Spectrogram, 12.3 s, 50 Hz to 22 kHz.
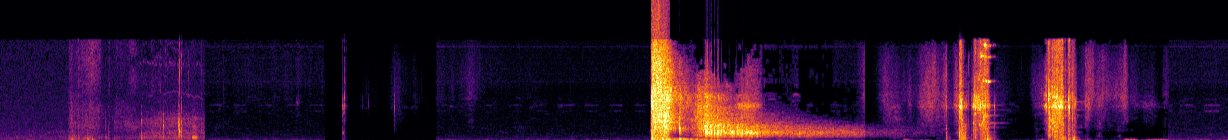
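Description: A single very loud shot from a .308 Sauer 101 bolt-action rifle, about halfway through, with a long rolling echo fading over about two seconds. Faint rustling comes about a second in, and two shorter sharp noises follow near the end.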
